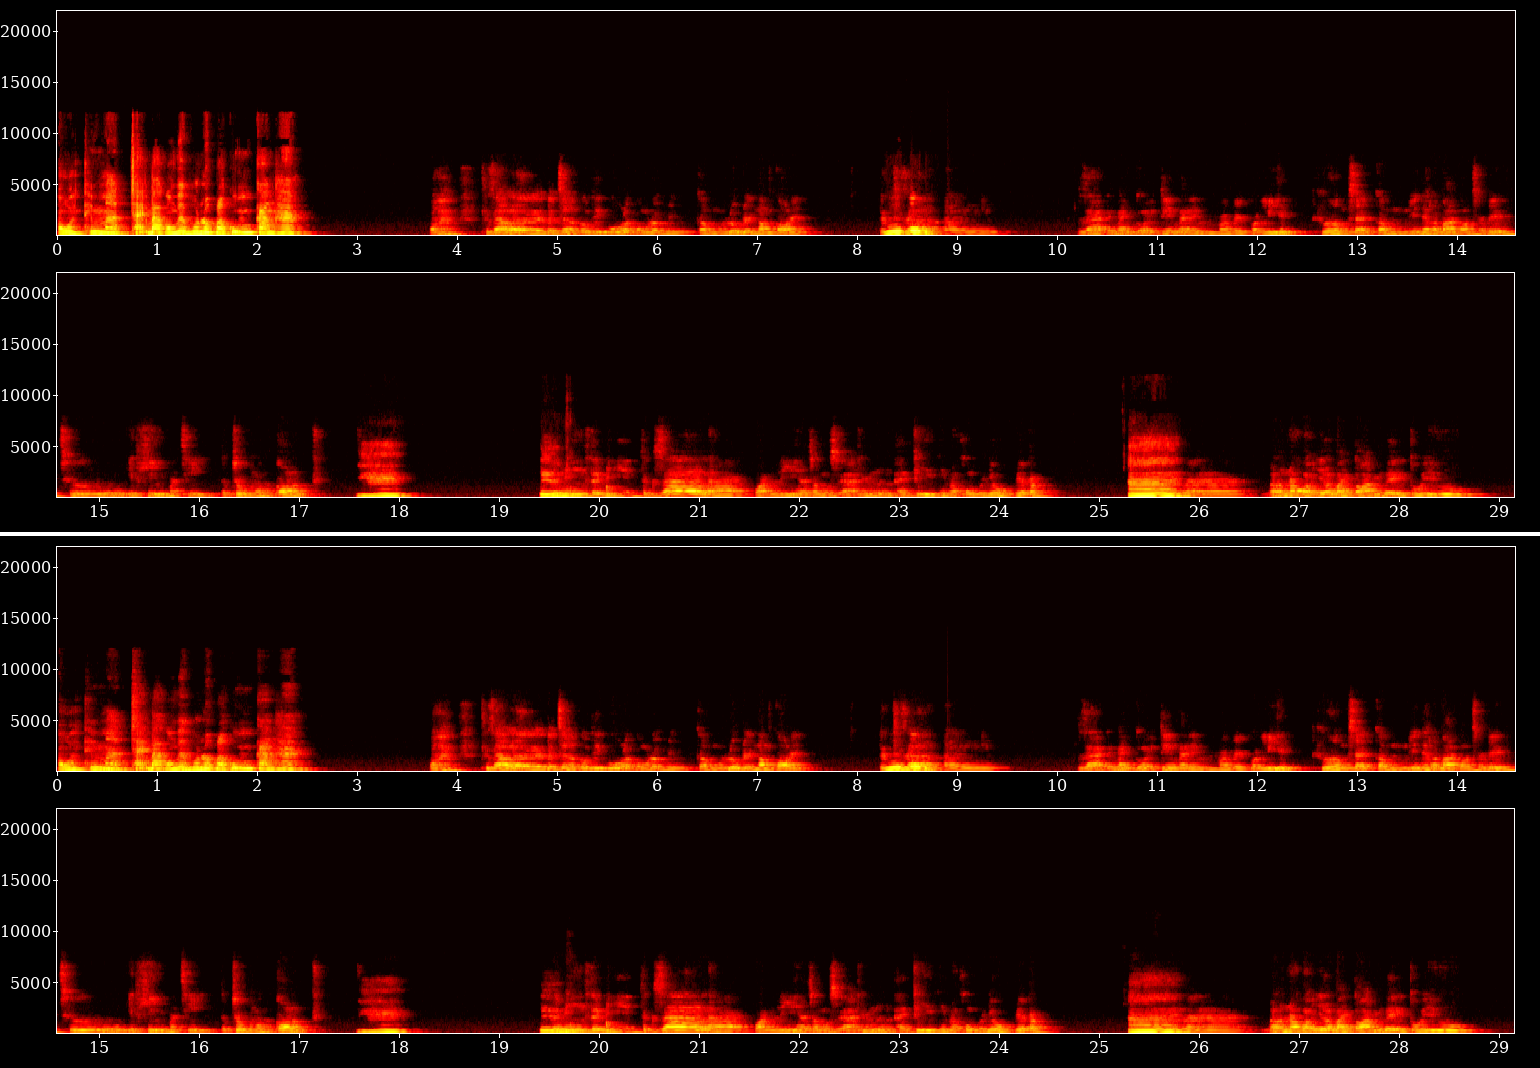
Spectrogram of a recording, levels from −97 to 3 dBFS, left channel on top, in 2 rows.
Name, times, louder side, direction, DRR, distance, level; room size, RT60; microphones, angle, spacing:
voice 1, 0.0-2.4 8.3-8.8 17.6-18.1 19.4-19.7 25.3-25.8, left 4 dB, 40° left, 0.3 m, -23 dB
voice 2, 4.2-7.4 8.2-9.4 10.2-12.3 12.6-17.0 19.5-24.4 25.7-28.6, right 1 dB, 20° right, 1.3 m, -35 dB
5.0 x 3.5 x 5.3 m
head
